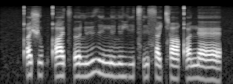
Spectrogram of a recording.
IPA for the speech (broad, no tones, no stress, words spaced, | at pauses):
qʼiʃɵbqʼæt͡sʼœ lyði nilijit͡sʼi sɑcʰɑqʼy næ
